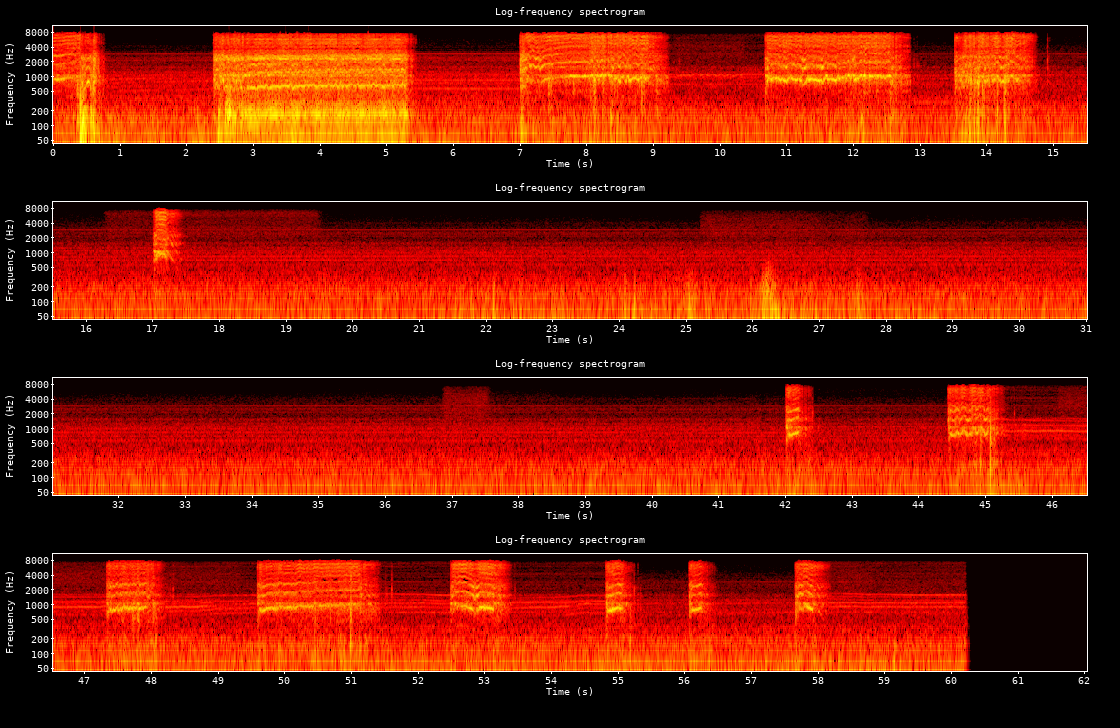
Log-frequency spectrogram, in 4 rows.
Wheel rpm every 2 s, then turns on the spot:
80, 190, 170, 140, 120, 190, 150, 70, 10, 0, 0, 0, 0, 0, 0, 0, 0, 0, 0, 0, 10, 20, 90, 60, 70, 170, 90, 40, 50, 10, 0.
none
